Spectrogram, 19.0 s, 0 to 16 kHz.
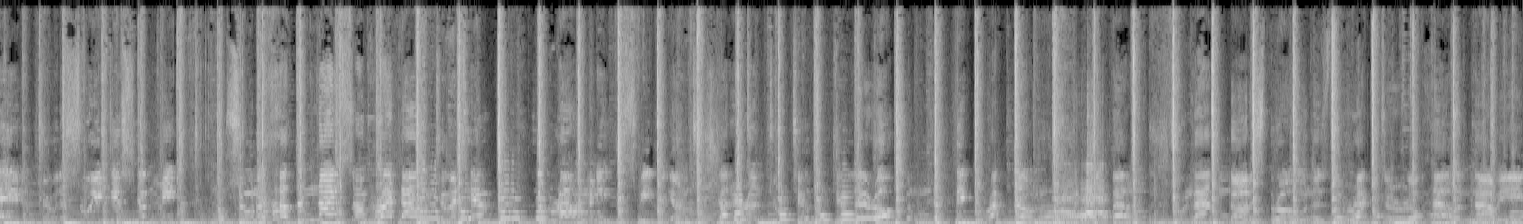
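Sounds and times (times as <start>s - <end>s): acoustic guitar strumming: 0.0s - 19.0s
man singing: 0.0s - 19.0s
trumpet: 5.2s - 7.2s, 9.0s - 11.1s, 13.0s - 14.2s.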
